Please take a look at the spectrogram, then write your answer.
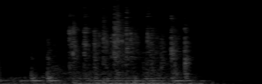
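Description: Rapid clicking and tapping on a computer keyboard or mouse indoors, a quick close burst of a dozen or so light clicks lasting about two seconds, then quiet.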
